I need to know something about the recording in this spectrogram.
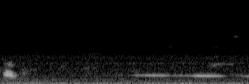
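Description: MRT train car running, with a low steady rumble. About halfway in, a faint single-pitched whine sets in and slowly falls a little in pitch, of the kind the train's traction motors make.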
